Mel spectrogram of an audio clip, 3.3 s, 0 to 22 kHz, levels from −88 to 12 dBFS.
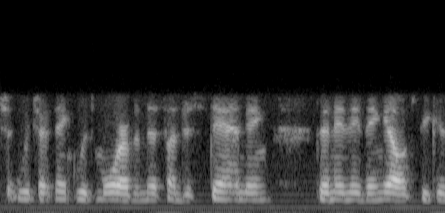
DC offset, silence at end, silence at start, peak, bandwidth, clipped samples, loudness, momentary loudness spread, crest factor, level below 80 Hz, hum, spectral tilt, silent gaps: under 0.1%; 0 s; 0 s; 0 dBFS; 3.7 kHz; under 0.1%; -20 LUFS; 10 LU; 20 dB; -64 dBFS; none; -6.5 dB/octave; none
